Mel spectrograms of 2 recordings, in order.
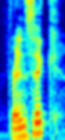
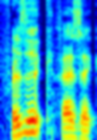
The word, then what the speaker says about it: Fezzik: And a very large man named Frenzik. Fezzik.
